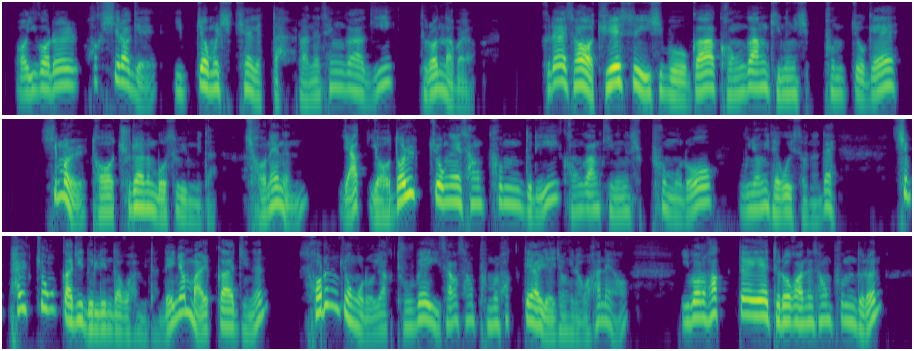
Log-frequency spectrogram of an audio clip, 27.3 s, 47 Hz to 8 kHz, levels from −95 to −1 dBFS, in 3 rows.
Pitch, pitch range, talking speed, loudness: 160 Hz, 125-195 Hz, 280 characters per minute, -25 LUFS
